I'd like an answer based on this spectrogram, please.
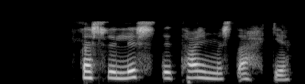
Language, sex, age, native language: Icelandic, female, 7, Icelandic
